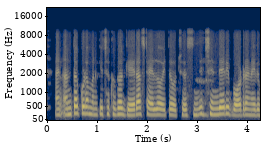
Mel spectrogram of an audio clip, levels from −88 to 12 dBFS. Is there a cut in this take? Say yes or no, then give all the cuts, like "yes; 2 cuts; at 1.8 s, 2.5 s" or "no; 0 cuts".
no; 0 cuts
